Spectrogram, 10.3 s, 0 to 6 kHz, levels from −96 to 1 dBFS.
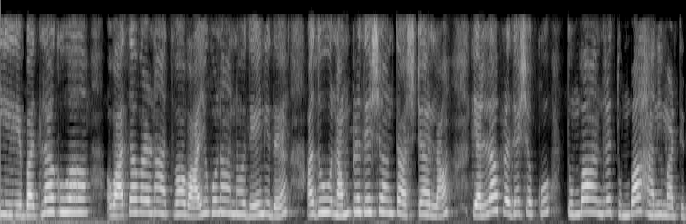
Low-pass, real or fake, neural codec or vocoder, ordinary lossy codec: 5.4 kHz; fake; vocoder, 22.05 kHz, 80 mel bands, Vocos; AAC, 32 kbps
